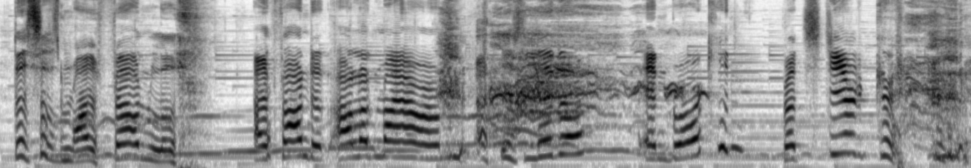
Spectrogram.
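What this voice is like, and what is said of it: Cartoon alien creature voice. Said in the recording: “do a Stitch impression ... that was like kind of Gollum and kind of Stitch, but I'll give it to you. Not bad.”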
